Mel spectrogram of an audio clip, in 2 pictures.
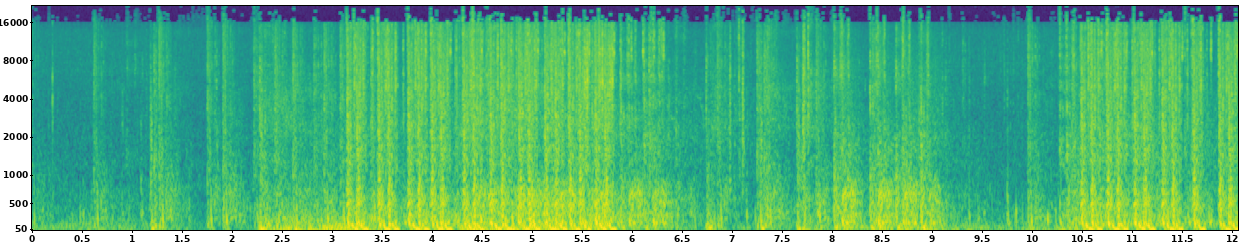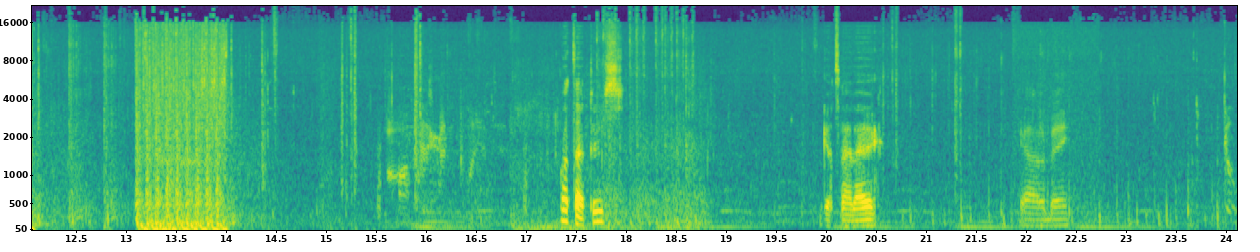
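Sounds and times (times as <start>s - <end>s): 
video game AK rifle automatic gunfire: 0.6s - 9.2s, 9.9s - 14.2s
speech: 17.4s - 18.0s, 20.2s - 20.6s, 22.2s - 22.5s.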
